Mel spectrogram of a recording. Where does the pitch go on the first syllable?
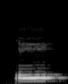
low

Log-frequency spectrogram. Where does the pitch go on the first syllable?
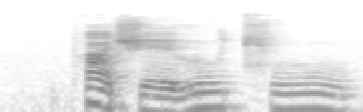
falling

